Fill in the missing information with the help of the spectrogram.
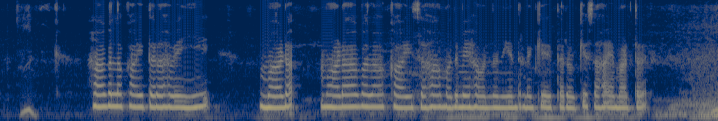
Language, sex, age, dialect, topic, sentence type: Kannada, female, 25-30, Mysore Kannada, agriculture, statement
